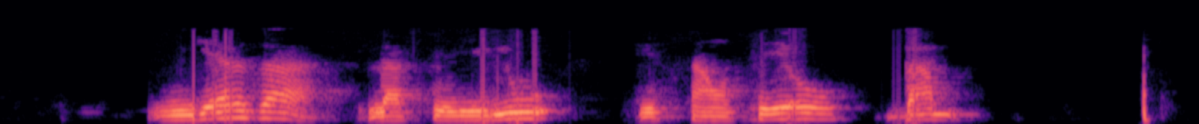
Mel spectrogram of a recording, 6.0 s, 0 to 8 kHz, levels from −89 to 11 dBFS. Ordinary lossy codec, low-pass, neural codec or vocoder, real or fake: AAC, 16 kbps; 7.2 kHz; none; real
